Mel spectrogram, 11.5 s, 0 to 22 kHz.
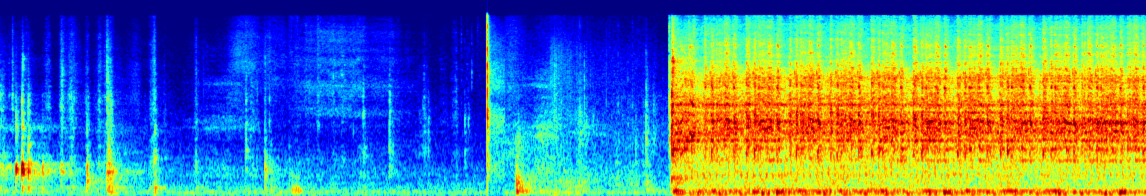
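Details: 2002 6x6 after a new air filter and a spray of starting fluid in the intake. Steady, fast cranking runs on without ever catching: no-start from low compression.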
